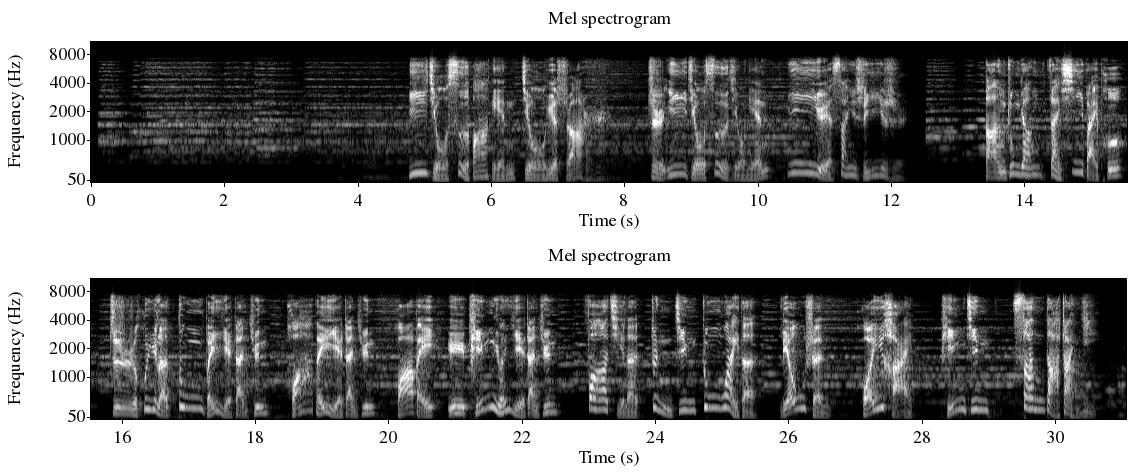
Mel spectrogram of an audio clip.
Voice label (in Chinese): 话剧旁白; 三大战役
